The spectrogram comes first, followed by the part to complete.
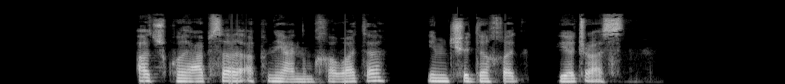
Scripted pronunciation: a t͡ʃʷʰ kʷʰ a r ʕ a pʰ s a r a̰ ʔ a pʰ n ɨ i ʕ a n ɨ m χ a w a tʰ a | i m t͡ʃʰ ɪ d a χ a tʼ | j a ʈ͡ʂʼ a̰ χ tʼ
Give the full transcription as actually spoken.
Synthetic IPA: a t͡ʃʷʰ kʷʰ a r ʕ a pʰ s a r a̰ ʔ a pʰ n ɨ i ʕ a n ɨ m χ a w a tʰ a | i m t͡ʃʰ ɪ d a χ a tʼ | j a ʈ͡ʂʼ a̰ s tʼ

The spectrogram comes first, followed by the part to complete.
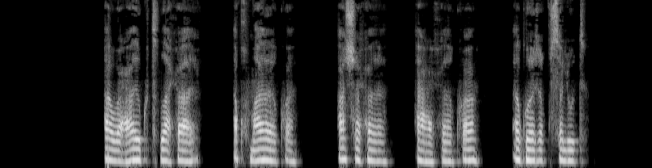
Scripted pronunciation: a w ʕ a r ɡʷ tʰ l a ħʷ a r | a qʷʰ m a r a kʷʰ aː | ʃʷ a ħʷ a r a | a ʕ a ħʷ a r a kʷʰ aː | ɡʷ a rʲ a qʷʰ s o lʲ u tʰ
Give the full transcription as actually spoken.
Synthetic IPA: a w ʕ a r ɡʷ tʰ l a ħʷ a r | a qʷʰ m a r a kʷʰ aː | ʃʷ a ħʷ a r a | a ʕ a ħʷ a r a kʷʰ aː | ɡʷ a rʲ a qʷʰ s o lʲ u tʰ

